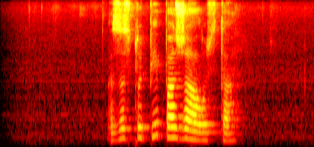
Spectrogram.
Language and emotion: Russian, neutral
